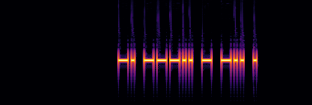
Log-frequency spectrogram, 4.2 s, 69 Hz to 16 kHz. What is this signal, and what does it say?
Morse code, heard as a keyed tone, about 28 wpm, 700 Hz. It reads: N8TDE
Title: USA Call Signs - 5 Characters - Repeated 3x - 28wpm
